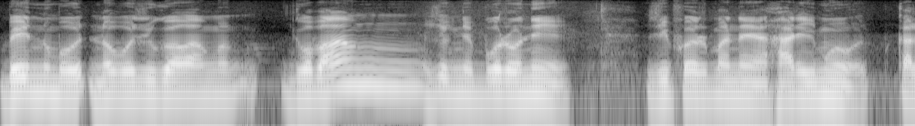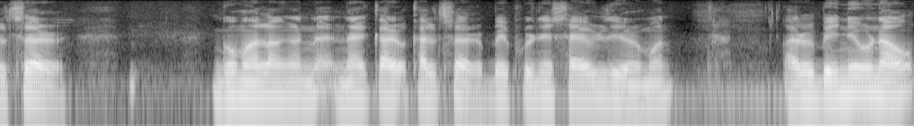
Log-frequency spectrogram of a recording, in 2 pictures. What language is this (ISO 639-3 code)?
brx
